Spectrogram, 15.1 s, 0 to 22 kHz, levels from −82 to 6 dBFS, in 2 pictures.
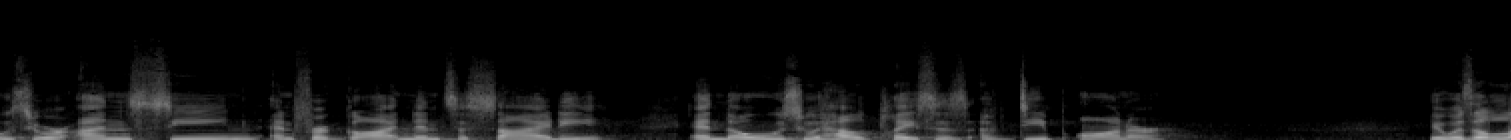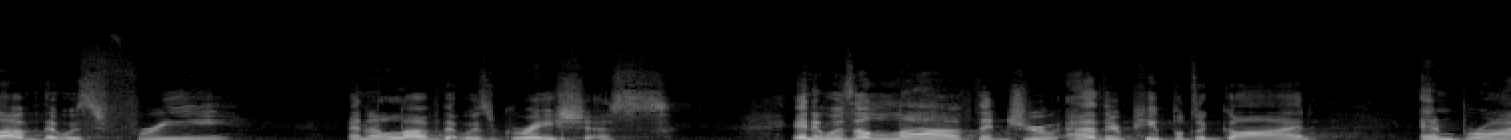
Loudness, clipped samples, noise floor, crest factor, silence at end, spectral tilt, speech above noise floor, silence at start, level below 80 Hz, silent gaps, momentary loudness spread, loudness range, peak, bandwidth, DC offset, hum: -33 LUFS; under 0.1%; -75 dBFS; 20 dB; 0 s; -3.5 dB/octave; 42 dB; 0 s; under -90 dBFS; none; 13 LU; 4 LU; -14 dBFS; 13 kHz; under 0.1%; none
